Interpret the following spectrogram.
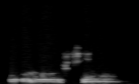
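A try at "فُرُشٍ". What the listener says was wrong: ফরু টান হবে না, ফরুশিন,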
